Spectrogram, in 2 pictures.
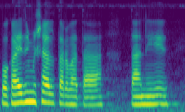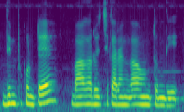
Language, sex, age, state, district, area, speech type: Telugu, female, 60+, Andhra Pradesh, Sri Balaji, urban, spontaneous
